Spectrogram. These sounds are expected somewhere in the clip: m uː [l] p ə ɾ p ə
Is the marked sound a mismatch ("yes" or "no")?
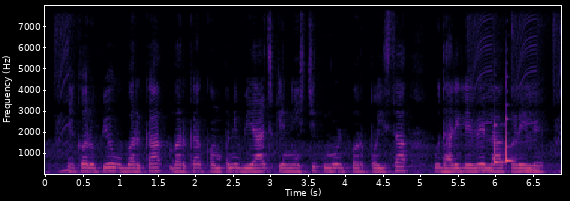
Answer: no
